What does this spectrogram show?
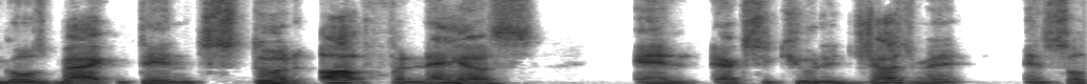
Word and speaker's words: Phinehas: Phinehas. All right, Phinehas. Won't forget that no more. All right, so it goes back. Then stood up Phinehas and executed judgment, and so the plague was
